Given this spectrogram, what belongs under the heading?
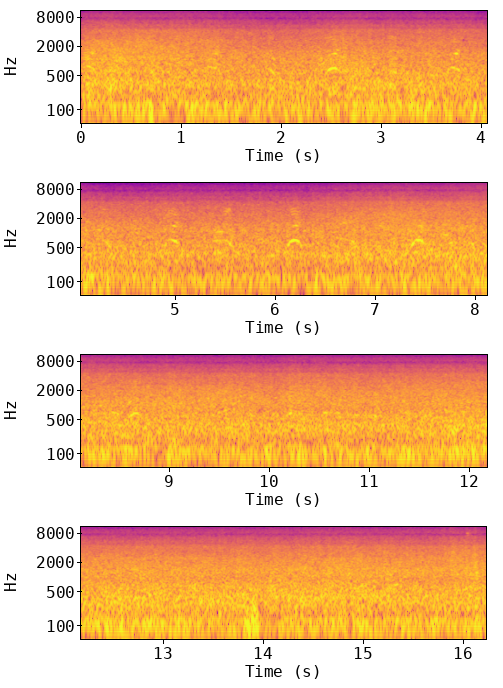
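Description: Ocean surf at Umzumbi flats, Natal, a steady broad wash of breaking waves with wind rumbling across the microphone, continuous and fairly close.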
